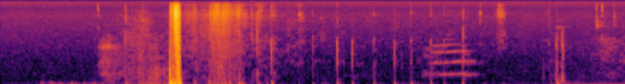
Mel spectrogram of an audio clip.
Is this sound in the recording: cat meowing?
yes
